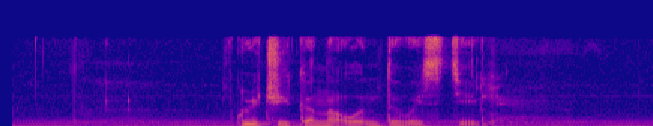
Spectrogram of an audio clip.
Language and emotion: Russian, neutral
